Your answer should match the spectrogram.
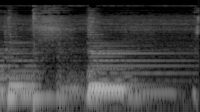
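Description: Acoustic guitar strummed through the chord changes of the song's G, Em, C, D progression: three strums in the first second, the last chord left ringing and fading away.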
